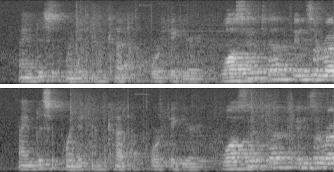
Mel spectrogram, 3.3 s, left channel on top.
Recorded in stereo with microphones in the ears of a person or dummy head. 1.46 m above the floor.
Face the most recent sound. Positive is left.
turn(degrees=65)  # may be behind; listen again after turning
